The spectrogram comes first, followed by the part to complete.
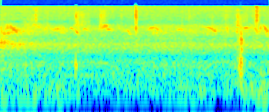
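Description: Faint outdoor background noise in a pause between words, with a short click near the end.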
